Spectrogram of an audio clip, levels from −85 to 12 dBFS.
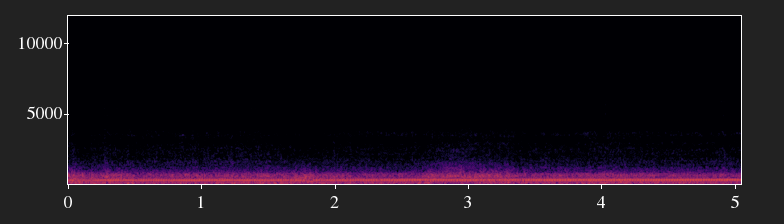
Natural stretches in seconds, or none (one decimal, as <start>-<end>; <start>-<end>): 0.0-1.5; 2.5-2.9; 3.9-5.0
